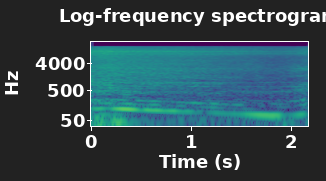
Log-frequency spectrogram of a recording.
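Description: A Volkswagen Scirocco project car revs with its hood open, its engine rising, easing back, then climbing again in a loud, close, rumbling burst lasting about two seconds.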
